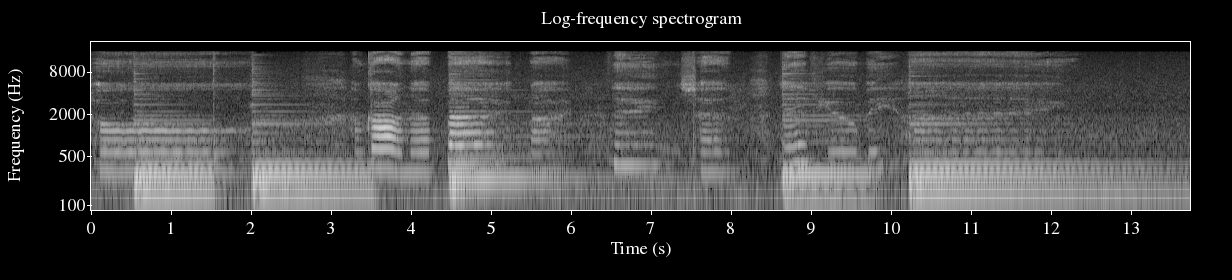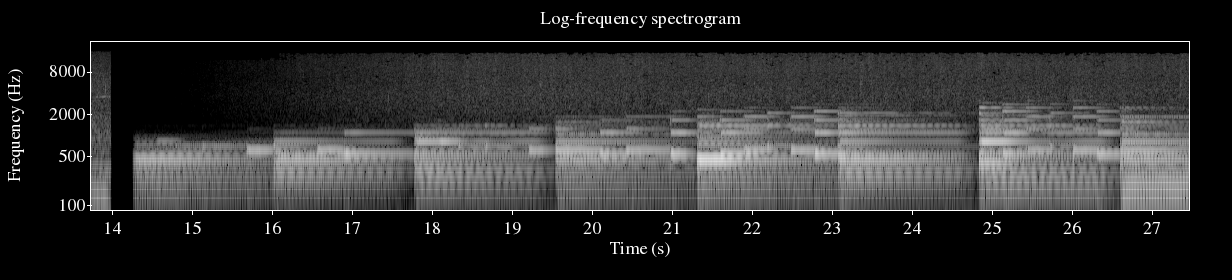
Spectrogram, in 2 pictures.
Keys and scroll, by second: 7.2 space, 14.3-17.4 typing, 19.8 ctrl+space, 20.4-21.4 typing, 21.7 Return, 24.9 ctrl+space, 26.5 c.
